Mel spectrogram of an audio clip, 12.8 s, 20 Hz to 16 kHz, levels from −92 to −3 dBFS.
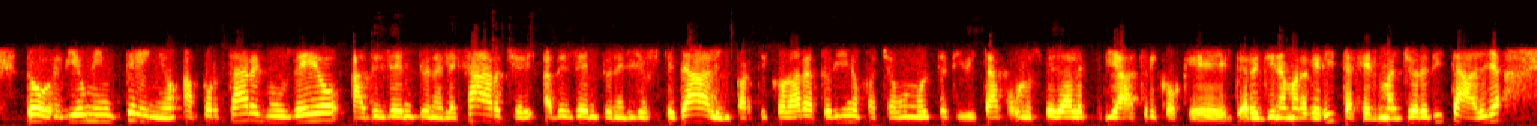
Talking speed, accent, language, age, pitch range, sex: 170 wpm, native, Italian, 50-69, 155-210 Hz, female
